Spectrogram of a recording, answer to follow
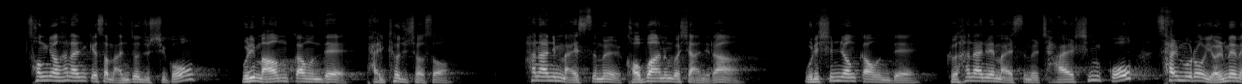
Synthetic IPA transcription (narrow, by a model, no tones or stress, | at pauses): sʰʌŋɲʌŋɦanaɲimk͈e̞sʰʌma̰nd͡ʑʌd͡ʑuɕʰiɡo | uɾimaɯmk͈aunde̞paɭkʰjʌd͡ʑuɕʰʌsʰʌ | hanaɲimːaɭs͈ɯmɯɭkʌbuɦanɯnɡʌɕʰia̰ɲiɾa̰ | uɾiɕʰimɲʌŋk͈aunde̞ | kɯɦanaɲime̞maɭs͈ɯmɯɭt͡ɕaɭɕʰimk͈osʰaɭmɯɾojʌɭme̞m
